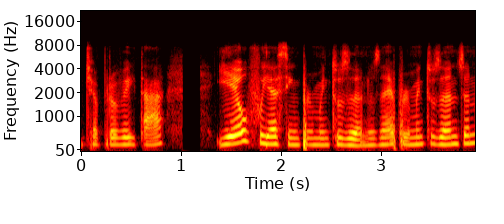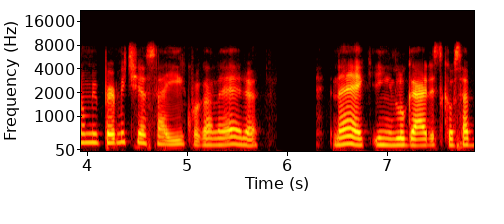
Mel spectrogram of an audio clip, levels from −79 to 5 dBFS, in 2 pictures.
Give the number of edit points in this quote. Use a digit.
0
